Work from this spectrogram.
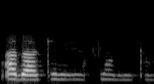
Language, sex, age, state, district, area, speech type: Kashmiri, female, 18-30, Jammu and Kashmir, Bandipora, rural, conversation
